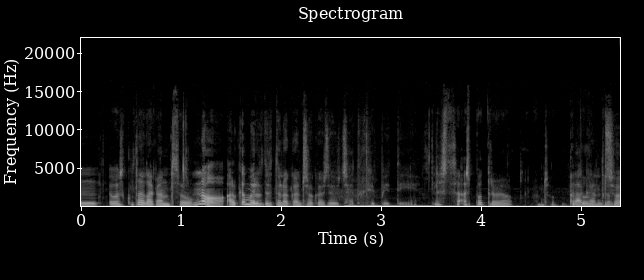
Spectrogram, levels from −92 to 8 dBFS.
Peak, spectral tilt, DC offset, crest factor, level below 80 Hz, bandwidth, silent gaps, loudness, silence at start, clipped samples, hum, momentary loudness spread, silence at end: -18 dBFS; -5 dB/octave; under 0.1%; 20 dB; -44 dBFS; 13.5 kHz; none; -39 LUFS; 0 s; under 0.1%; none; 14 LU; 0 s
